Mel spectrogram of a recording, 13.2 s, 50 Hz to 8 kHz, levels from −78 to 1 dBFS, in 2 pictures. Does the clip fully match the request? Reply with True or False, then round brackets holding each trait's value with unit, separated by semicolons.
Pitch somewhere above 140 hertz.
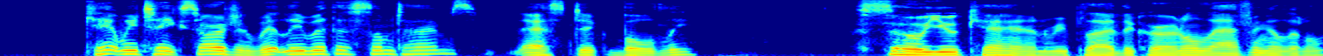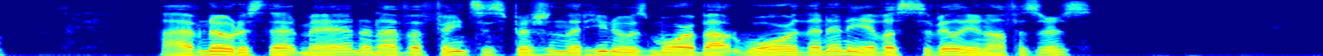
False (130 Hz)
